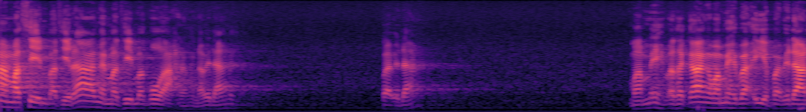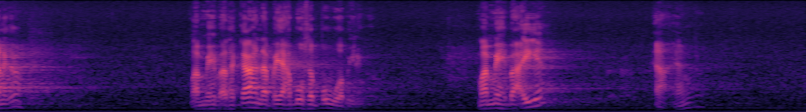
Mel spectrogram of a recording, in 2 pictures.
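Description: An elderly man speaks with emphasis into a microphone, in bursts with pauses, in a room with slight echo.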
